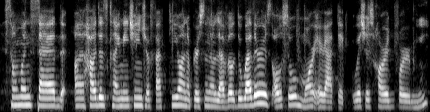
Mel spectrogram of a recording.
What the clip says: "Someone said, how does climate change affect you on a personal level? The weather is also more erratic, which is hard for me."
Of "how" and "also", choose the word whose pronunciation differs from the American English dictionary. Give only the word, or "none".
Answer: none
